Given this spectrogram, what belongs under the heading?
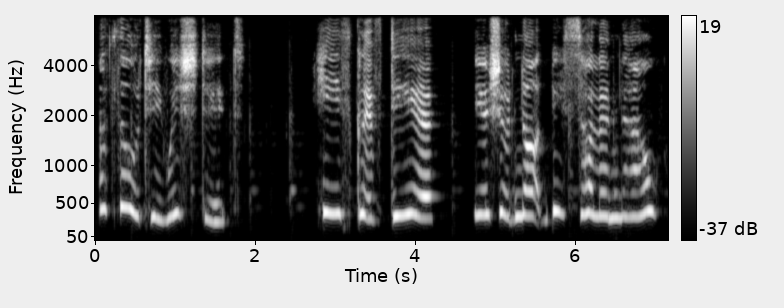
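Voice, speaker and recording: Woman reader doing a dying young lady, high and breathy, all longing and pleading, storybook style. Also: extremely slow, warm tone, faint music behind, full character voice. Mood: yearning. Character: feverish dying young woman, passionate and yearning.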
